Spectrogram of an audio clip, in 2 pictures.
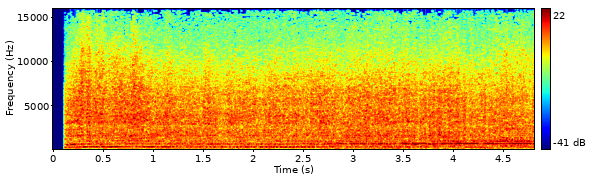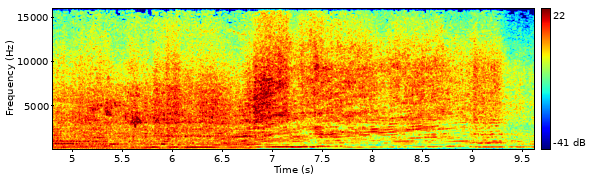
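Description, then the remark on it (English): The Renault engine of Fernando Alonso's Alpine Formula One car screams loudly and continuously as he comes out onto the track, its high whining pitch holding steady before shifting through gear changes, with strong harmonic bands throughout and no talking. “Beautiful sounding Renault engine.”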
